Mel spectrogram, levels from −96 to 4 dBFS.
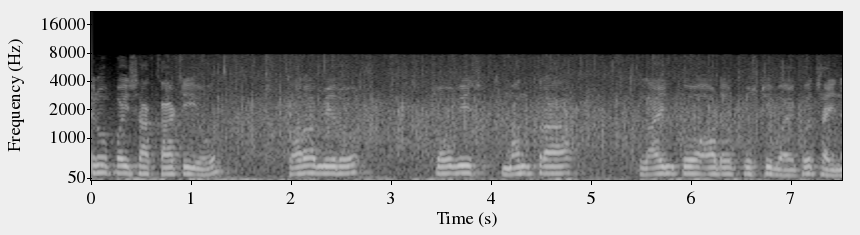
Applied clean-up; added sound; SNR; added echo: none; Applause / Crowd; 10 dB; none.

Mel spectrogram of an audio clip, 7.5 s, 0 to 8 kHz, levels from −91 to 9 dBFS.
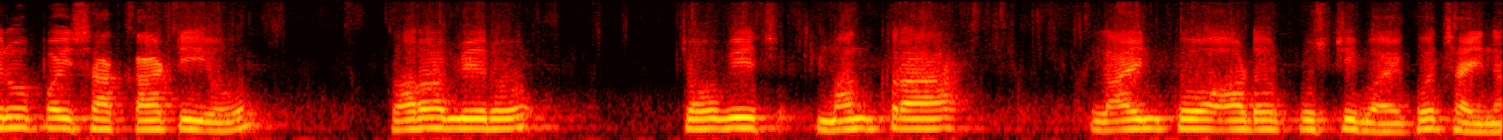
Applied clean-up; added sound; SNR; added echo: neural separator model SepFormer DNS4.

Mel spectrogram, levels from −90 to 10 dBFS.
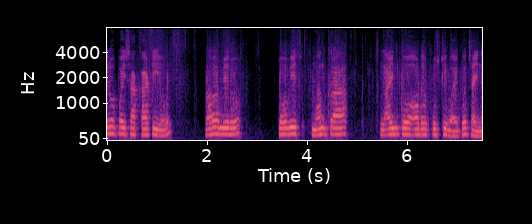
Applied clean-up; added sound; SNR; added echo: neural mask model RNNoise.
